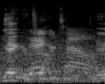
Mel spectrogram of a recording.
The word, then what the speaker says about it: Jagertown: Jagertown. Jager. Just like okay. Jägermeister.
